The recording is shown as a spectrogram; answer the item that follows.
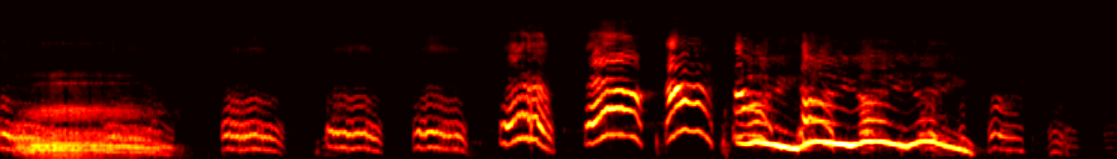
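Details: Xoloitzcuintle in Australia gives a series of drawn-out, arching howl-like notes, each about half a second, rising then falling, building to a longer wavering wail around the middle and trailing off in short fading notes; a louder rough opening sound precedes them.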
